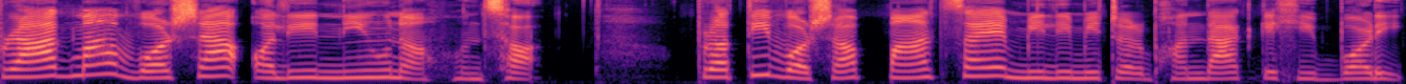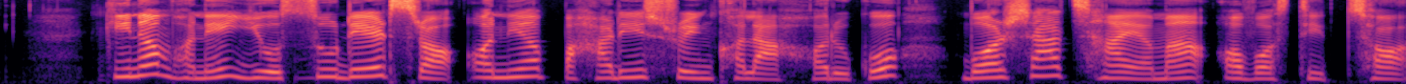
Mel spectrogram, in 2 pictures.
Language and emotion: Nepali, neutral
